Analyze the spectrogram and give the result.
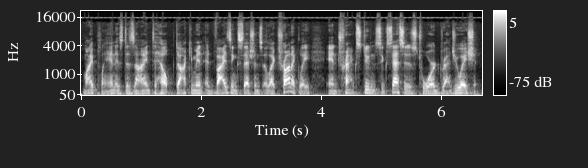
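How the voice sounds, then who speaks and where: American guy reading the news as an anchor, scripted delivery, middle of the road pitch. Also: normal speed.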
